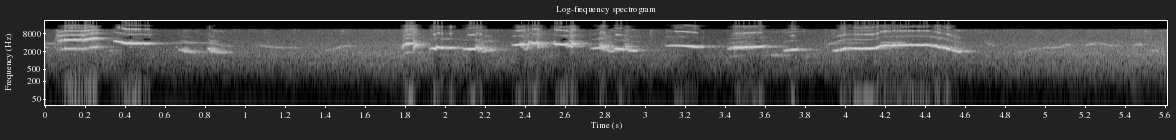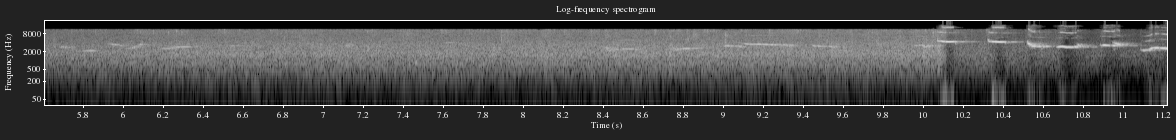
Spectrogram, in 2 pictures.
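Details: Kalimantan kacer wulung, a house-kept oriental magpie-robin, sings in the rain: several seconds of rapid, rising and falling whistles, a long gap of rain hiss, then more song.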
